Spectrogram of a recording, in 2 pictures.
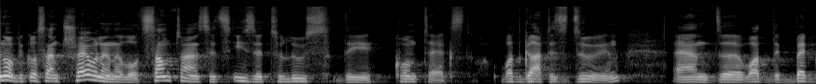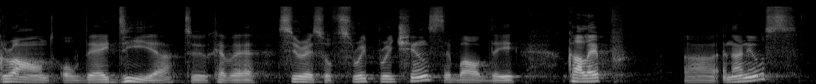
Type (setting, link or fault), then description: setting, large echoing room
